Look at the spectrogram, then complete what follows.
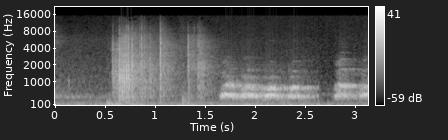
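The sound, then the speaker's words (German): Dog barking in a radio play, a few sharp, loud bark bursts close together early on, followed by more sustained sound with no speech. “Mama, der Mino bellt schon wieder. Nee, lass ihn bellen.”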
